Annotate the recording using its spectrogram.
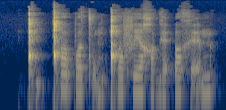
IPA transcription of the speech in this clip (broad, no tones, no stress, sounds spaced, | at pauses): ǃʼ ḭ ǃʰ ʌ p ʌ tʼ o̰ m ǃʰ ʌ f e χ ʌ ɡ ɛ ʔ ʌ x ɛ̰ m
